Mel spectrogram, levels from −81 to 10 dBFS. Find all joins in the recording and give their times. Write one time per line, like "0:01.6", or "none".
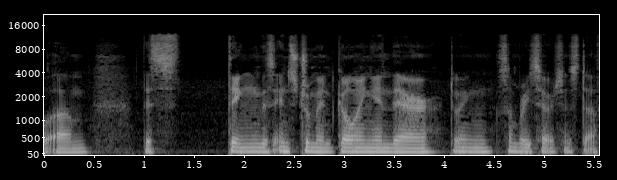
none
